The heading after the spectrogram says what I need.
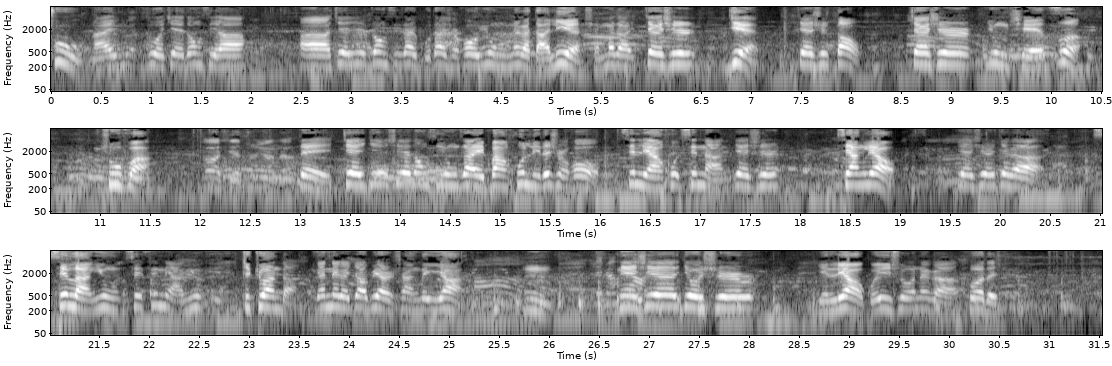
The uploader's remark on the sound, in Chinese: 2014北京科技大学文化节现场报道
